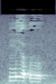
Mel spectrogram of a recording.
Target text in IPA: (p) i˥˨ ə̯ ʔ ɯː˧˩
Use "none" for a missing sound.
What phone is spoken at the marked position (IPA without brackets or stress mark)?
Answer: m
